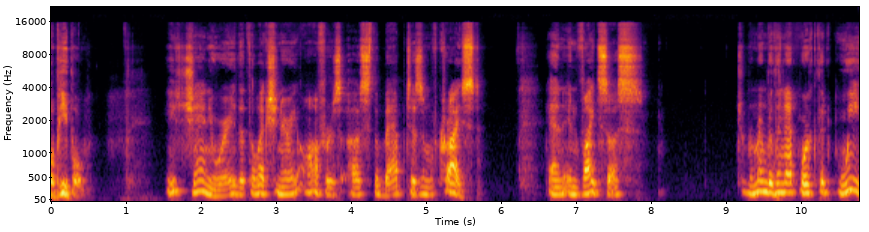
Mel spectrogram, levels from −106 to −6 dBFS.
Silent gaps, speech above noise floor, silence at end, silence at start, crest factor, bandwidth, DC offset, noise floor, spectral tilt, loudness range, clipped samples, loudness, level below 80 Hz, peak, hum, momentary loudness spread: none; 62 dB; 0 s; 0 s; 22 dB; 16.5 kHz; under 0.1%; -84 dBFS; -4 dB/octave; 4 LU; under 0.1%; -22 LUFS; -62 dBFS; -2 dBFS; none; 10 LU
